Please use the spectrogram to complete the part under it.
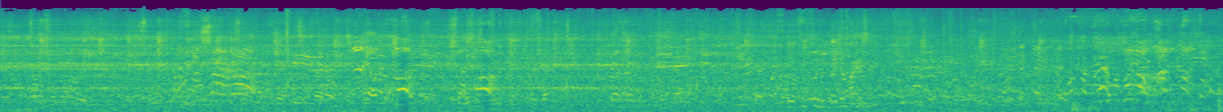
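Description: A crowd chatters and cheers outdoors.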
